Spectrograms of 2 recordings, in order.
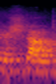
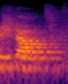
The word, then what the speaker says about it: Gestalt: But we also have a different way, which is called Gestalt language learning. Okay, Americans say Gestalt, British say Gestalt, I can't decide.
